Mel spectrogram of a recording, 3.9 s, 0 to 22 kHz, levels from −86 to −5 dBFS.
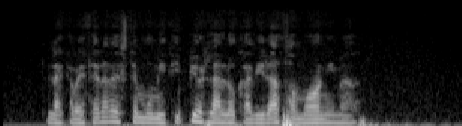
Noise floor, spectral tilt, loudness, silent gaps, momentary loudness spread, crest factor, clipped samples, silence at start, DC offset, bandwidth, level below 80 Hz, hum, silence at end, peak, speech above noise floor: -55 dBFS; -8 dB/octave; -34 LUFS; none; 10 LU; 22 dB; under 0.1%; 0.4 s; under 0.1%; 16 kHz; -42 dBFS; none; 0.1 s; -12 dBFS; 23 dB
